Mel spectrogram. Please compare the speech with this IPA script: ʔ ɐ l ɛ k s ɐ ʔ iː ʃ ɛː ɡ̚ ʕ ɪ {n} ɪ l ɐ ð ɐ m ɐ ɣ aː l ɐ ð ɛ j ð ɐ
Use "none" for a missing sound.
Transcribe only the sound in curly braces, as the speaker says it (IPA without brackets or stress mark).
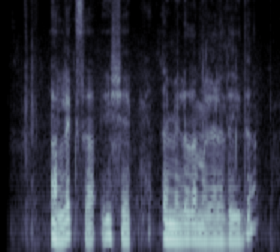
m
